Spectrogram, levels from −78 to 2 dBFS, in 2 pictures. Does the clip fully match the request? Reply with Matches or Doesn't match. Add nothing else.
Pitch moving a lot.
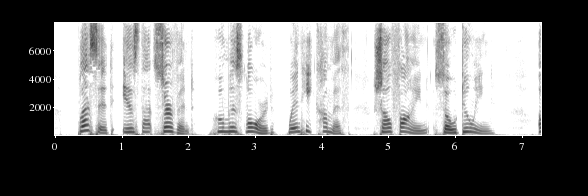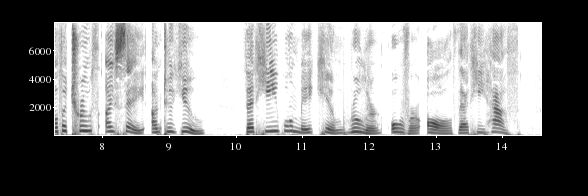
Matches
